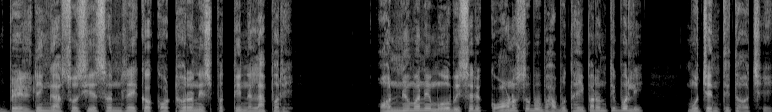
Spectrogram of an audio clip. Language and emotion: Odia, fearful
